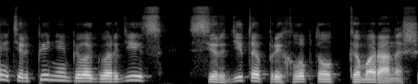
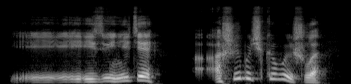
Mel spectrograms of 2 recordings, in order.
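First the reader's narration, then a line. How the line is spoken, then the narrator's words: Babbling. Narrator (Russian): лепетал Фурманов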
